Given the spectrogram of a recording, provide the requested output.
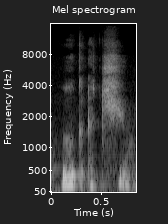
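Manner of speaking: soft, muttered disapproving aside; quiet disapproval. Retold or imitated. Scornful reaction, first quiet take.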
